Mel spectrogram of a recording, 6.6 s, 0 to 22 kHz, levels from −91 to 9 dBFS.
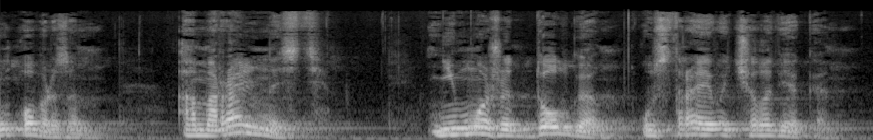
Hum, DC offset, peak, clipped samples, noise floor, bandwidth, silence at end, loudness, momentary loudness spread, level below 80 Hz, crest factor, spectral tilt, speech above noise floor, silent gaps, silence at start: none; under 0.1%; -2 dBFS; under 0.1%; -47 dBFS; 16 kHz; 0.2 s; -17 LUFS; 14 LU; -48 dBFS; 16 dB; -6 dB/octave; 30 dB; none; 0 s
